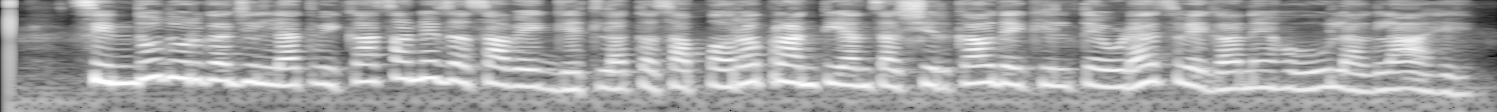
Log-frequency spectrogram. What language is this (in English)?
Marathi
